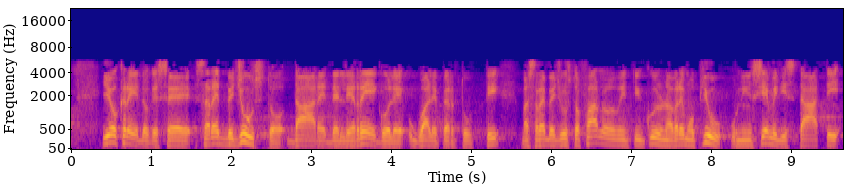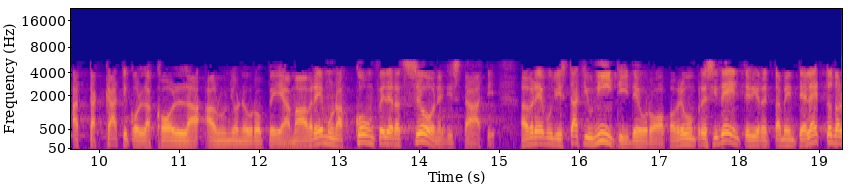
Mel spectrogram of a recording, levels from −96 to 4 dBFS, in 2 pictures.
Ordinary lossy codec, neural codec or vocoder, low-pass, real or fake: none; none; 5.4 kHz; real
